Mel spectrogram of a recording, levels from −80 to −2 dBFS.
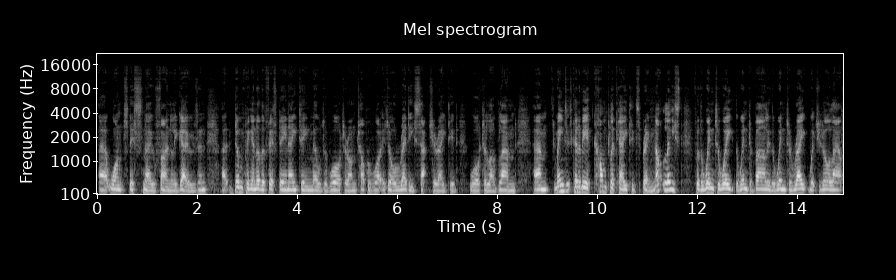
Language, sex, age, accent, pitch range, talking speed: English, male, 50-69, British, 100-135 Hz, 195 wpm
